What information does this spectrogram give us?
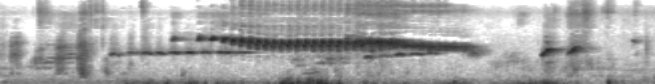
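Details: Sooty-headed bulbul (kutilang) delivering a long, sustained warbling phrase that holds steady for about three seconds before dropping away, with brief chirps before and after and faint low rumble underneath.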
